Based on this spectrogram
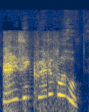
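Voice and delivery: high, thrilled squeal of disbelief; shrieking joy. Real, not acted. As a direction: let the joy burst out. Sister hears of the win.

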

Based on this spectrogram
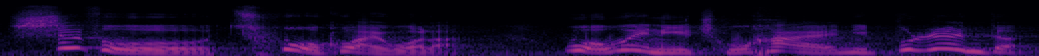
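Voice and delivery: high-pitched aggrieved Monkey King voice; Wukong protesting. A narrator's reading. Wukong tells Master he was wronged, high aggrieved protest. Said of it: "悟空道".

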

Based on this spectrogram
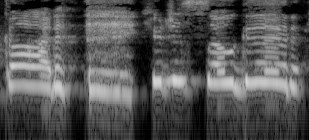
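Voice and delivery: high, slow, crying voice; tearful. Retold or imitated. [name] overwhelmed by God's kindness, crying out slowly. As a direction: let it break through the tears. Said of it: "I just started bawling, crying".

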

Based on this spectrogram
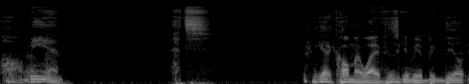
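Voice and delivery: low, hushed, stunned juror; quietly realizing the weight of it. Retold or imitated. Juror stunned, calling wife.

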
